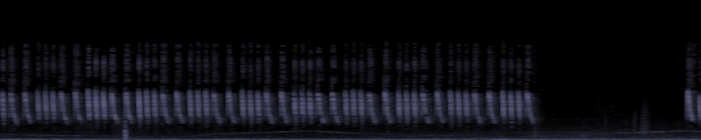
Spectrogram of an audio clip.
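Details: Bar-winged prinia singing a clear 'ngebren' training master: dense, quickly repeated high-pitched notes forming a long chattering trill that stops abruptly near the end, with a siren-like slide rising and falling in the background.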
